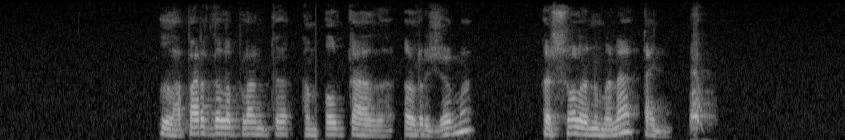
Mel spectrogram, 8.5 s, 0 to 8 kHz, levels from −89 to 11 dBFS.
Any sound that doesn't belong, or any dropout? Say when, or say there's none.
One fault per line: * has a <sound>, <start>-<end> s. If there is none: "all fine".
* has a bark, 6.9-7.2 s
